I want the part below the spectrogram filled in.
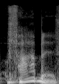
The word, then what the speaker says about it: Fabel: Die neuseeländische Band aus Berlin wird am kommenden Freitag endlich das zweite Album Fabel veröffentlichen, das man in der Tat auch deutsch aussprechen muss.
